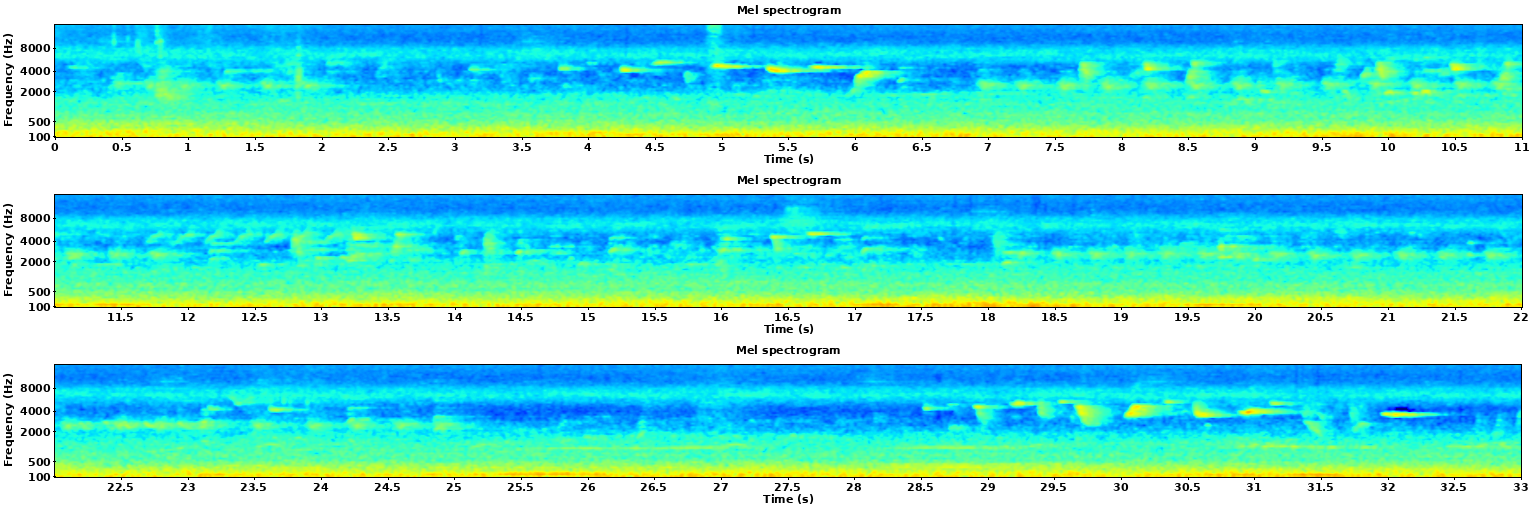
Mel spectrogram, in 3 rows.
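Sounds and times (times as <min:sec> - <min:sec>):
birds chirping: 0:00.0 - 0:25.1.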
